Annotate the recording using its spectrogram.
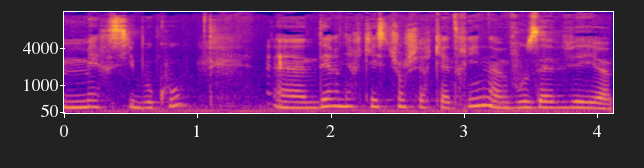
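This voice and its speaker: Noticeable background noise sits behind a woman who speaks at a fairly slow pace with ordinary pitch variation. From Normandy, Seine-Maritime. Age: 20s. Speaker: human resources worker. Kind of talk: interview questions. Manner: formal.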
